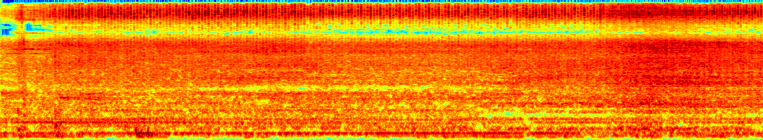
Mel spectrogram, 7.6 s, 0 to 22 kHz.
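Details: Suzuki DA64 with K6A engine, check engine light, scanner shows cylinder 1 misfire: uneven, lumpy idle with irregular stumble about four times a second; coil or plug checked, burnt spark plug causing the misfire.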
